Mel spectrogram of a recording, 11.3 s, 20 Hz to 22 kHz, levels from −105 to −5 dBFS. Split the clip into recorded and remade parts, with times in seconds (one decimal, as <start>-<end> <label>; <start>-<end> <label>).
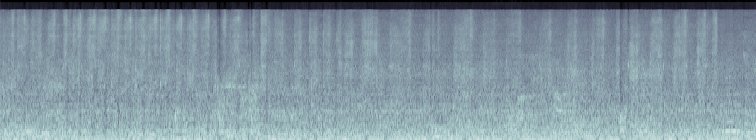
0.0-11.3 remade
